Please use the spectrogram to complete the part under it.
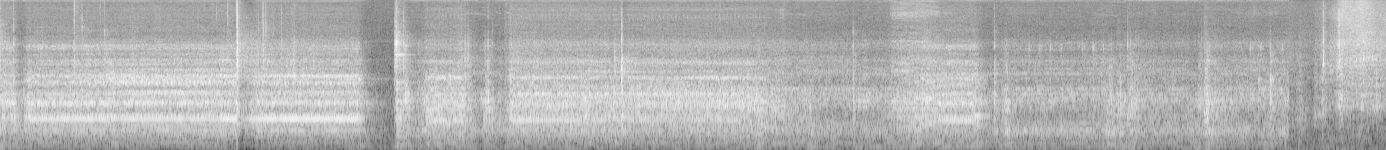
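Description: A Cricut cutting machine slices a sticker design on its mat, giving a steady close mechanical whir with printer-like shuttling and brief pauses and shifts as the carriage moves, running alone throughout.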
